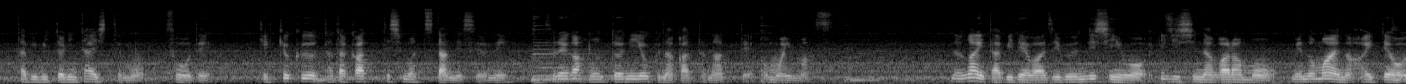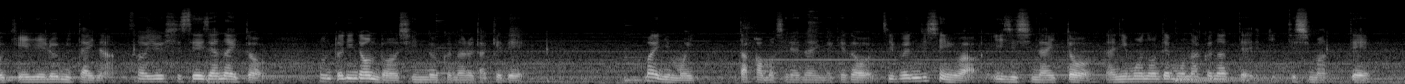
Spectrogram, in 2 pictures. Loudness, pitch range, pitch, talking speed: -25 LUFS, 105-130 Hz, 115 Hz, 330 characters per minute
